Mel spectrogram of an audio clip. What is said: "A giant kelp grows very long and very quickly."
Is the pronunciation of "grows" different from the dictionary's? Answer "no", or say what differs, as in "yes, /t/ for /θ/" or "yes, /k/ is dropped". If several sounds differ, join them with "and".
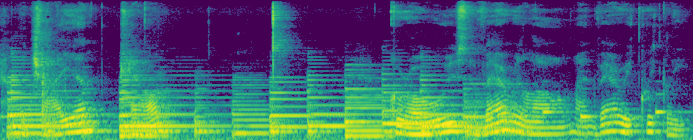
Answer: no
